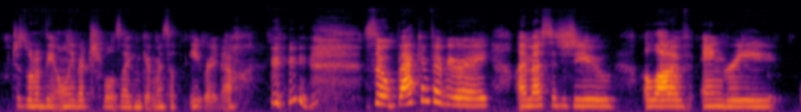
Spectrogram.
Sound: laughs

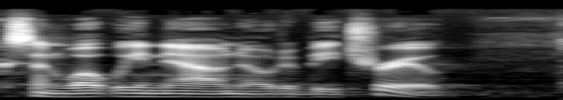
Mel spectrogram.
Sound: none

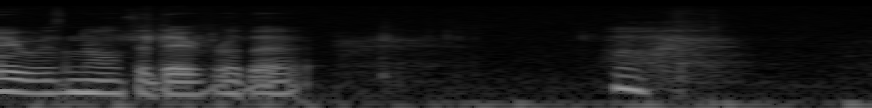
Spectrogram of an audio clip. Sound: sigh

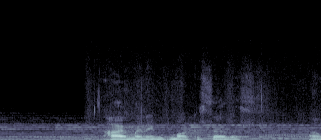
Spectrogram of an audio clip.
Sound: voiceover

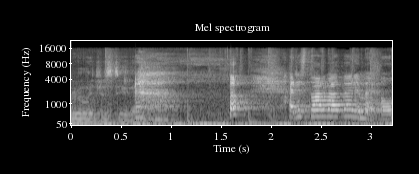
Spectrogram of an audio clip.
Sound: laughs

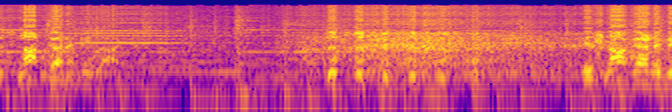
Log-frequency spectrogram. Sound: Alan & audience's laughs

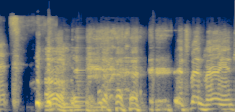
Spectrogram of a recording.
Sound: all laugh

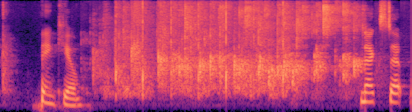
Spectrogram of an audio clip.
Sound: audience applauding

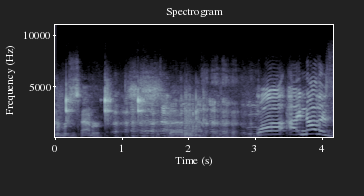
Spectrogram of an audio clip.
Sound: loudly laughing

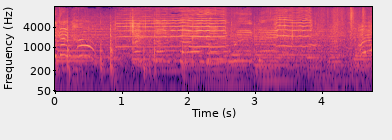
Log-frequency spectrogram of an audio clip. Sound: bird squawking

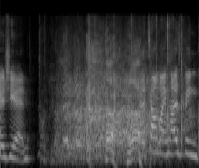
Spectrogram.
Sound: audience laughter

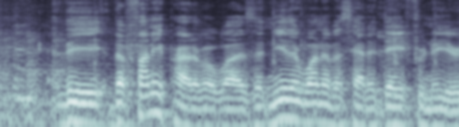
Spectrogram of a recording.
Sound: laughter

